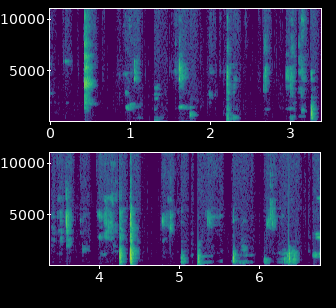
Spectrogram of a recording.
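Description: Someone chewing rice and fish curry: a scatter of short, wet mouth clicks and smacks, with a louder pair about four seconds in.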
